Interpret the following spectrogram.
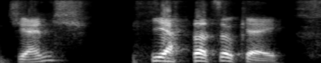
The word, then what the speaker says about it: Jentsch: It has a J, but it's pronounced like a Y. Oh, have you been saying Jentsch?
